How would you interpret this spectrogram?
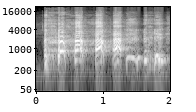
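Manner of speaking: high cackle falling away; high laugh. Real, not acted. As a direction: laugh high, then let it fall. Laughing at herself.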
